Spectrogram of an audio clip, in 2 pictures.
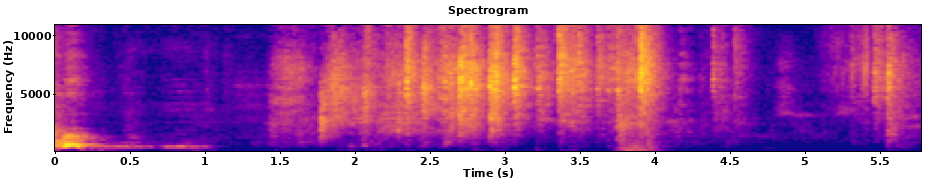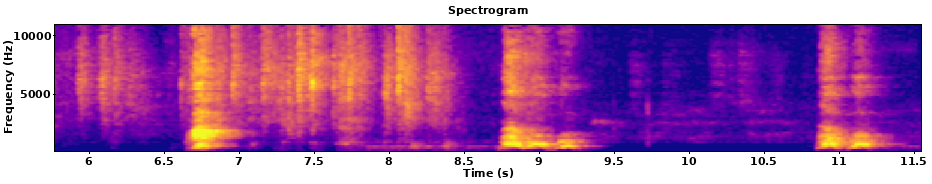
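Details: A female English Bulldog lets out gruff, harmonic barks in short bursts, protesting the whoosh of a hair dryer and upsetting another dog in the house.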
